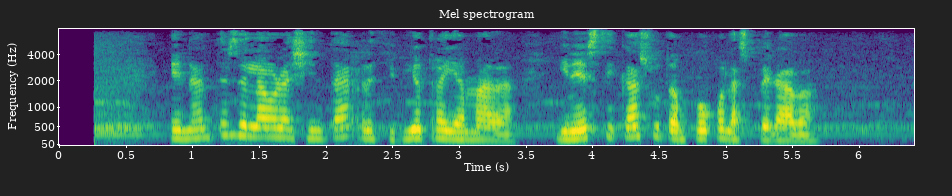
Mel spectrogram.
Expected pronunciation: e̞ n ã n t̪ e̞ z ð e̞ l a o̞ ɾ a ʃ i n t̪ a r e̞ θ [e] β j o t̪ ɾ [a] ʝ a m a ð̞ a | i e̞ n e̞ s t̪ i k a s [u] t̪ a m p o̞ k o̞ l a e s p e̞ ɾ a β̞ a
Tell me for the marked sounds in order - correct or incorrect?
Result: incorrect, correct, correct

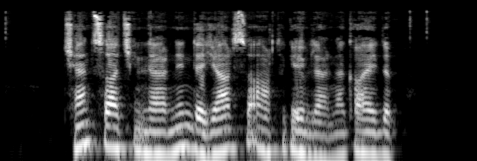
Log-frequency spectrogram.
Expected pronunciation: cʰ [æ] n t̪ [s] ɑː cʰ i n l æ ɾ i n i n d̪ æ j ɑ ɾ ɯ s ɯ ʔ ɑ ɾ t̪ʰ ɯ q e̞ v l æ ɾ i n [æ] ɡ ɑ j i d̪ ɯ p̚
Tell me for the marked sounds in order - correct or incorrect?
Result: correct, correct, correct

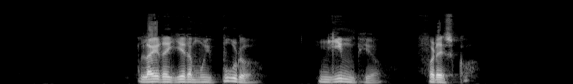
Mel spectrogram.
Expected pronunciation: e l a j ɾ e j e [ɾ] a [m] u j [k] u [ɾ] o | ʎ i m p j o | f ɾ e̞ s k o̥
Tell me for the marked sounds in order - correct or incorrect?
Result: correct, correct, incorrect, correct

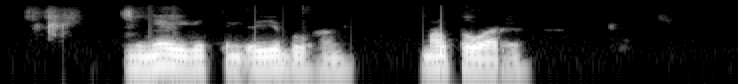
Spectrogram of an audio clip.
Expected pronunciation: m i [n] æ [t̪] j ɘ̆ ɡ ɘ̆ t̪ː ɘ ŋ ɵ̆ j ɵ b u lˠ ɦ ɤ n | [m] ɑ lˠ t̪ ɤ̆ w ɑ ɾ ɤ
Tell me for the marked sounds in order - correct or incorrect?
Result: incorrect, incorrect, correct

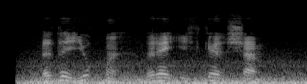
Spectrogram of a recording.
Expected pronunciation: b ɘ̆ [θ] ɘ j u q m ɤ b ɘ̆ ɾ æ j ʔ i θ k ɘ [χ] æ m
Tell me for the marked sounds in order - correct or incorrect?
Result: incorrect, incorrect

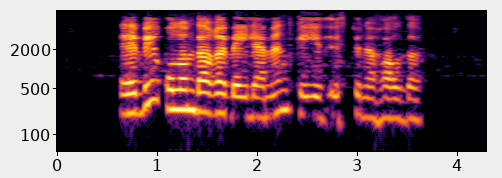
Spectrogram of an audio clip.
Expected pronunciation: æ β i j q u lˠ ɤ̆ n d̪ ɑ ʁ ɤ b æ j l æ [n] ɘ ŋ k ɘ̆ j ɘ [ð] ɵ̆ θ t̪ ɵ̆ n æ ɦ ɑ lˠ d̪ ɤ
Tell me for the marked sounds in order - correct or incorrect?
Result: incorrect, correct

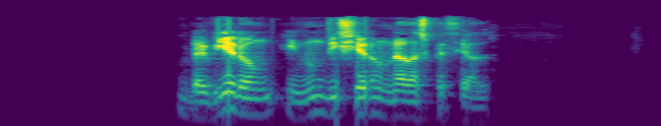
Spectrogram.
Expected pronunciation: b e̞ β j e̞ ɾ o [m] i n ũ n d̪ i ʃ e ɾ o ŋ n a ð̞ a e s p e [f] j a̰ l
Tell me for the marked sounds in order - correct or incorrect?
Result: incorrect, incorrect

